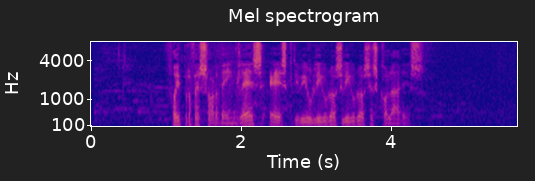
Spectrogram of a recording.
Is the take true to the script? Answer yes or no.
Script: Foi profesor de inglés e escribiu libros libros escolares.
yes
